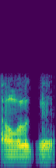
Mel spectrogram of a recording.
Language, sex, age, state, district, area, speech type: Tamil, male, 30-45, Tamil Nadu, Pudukkottai, rural, conversation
